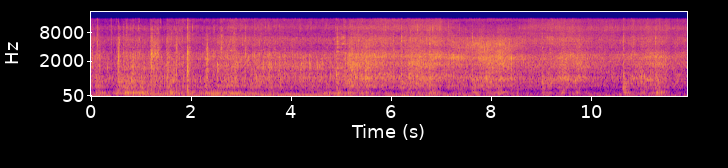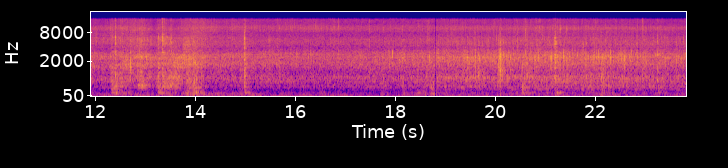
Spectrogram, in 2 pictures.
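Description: Raw catfish pieces sizzling in hot mustard oil and spice paste in a metal kadai, with a metal spatula scraping and knocking against the pan as they are stirred. The sizzle swells for a few seconds about five seconds in.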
